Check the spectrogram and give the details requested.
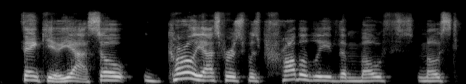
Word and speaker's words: Jaspers: stance is that we shouldn't overreact when someone mispronounces the name let's just focus on who's the man Carl Jasper's Jaspers thank you yeah so Carl yaspers was probably the most most influential existentialist in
